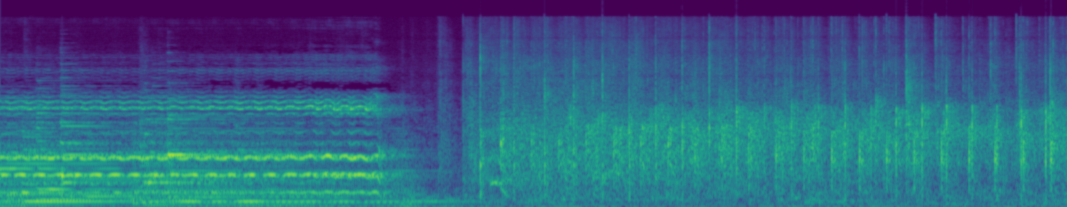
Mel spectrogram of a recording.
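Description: A man's trained, operatic-style voice holds the final note of a song with vibrato over piano chords, and it stops about four seconds in. Then an audience applauds steadily.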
